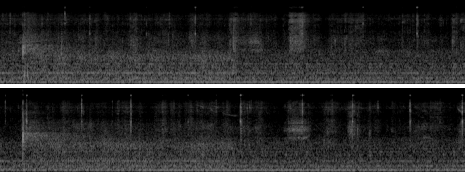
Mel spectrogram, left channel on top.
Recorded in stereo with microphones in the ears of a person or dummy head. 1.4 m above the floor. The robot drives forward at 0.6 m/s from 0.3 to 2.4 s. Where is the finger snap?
15° right (ahead or behind), 0.7 m.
